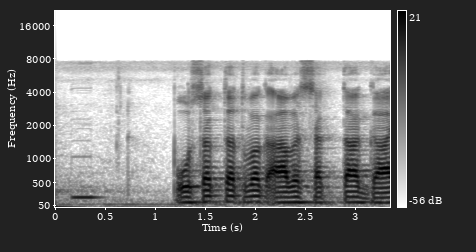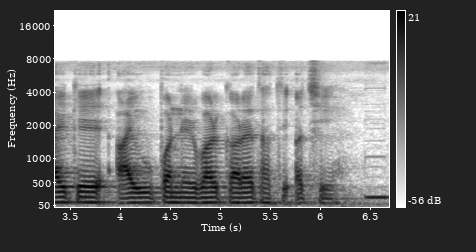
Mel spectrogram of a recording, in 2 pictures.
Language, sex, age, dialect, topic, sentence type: Maithili, male, 25-30, Southern/Standard, agriculture, statement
